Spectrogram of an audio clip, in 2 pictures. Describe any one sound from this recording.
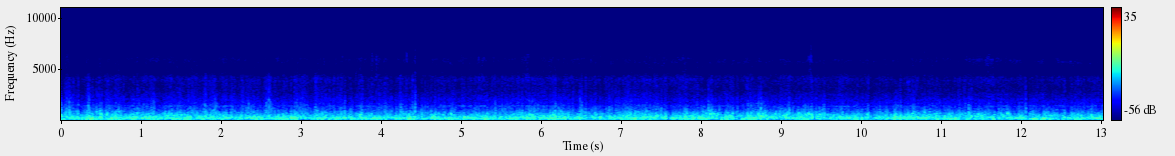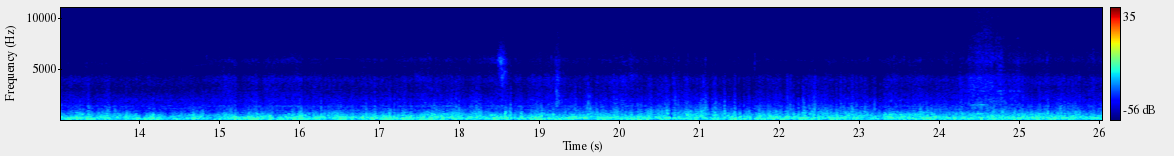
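Wind buffets the microphone.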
